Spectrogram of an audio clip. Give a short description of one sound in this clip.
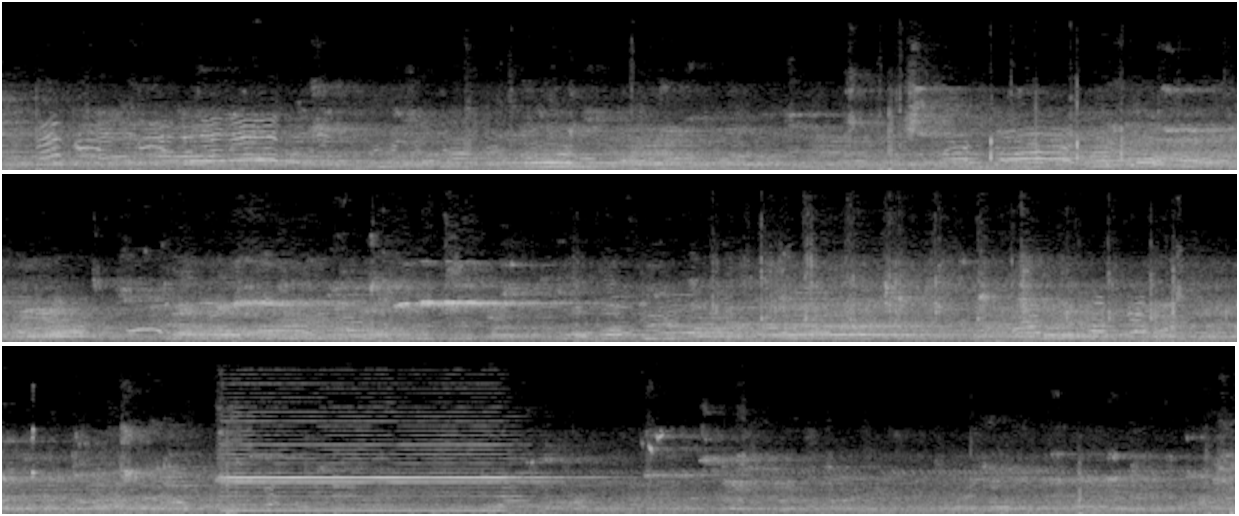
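Women players shout and call to each other across an open field.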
